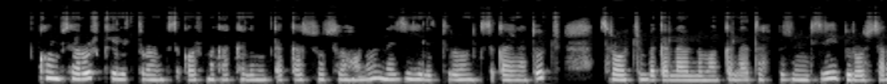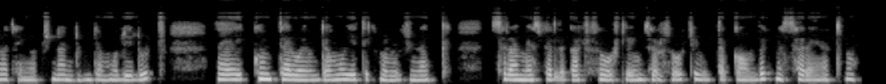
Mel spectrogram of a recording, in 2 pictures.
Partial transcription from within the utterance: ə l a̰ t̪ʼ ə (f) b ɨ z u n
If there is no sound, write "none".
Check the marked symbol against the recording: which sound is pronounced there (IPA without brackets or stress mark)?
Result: f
